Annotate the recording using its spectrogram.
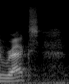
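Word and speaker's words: Wrex: Why do you always hear Rex when I say Rex? Because the W is silent.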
